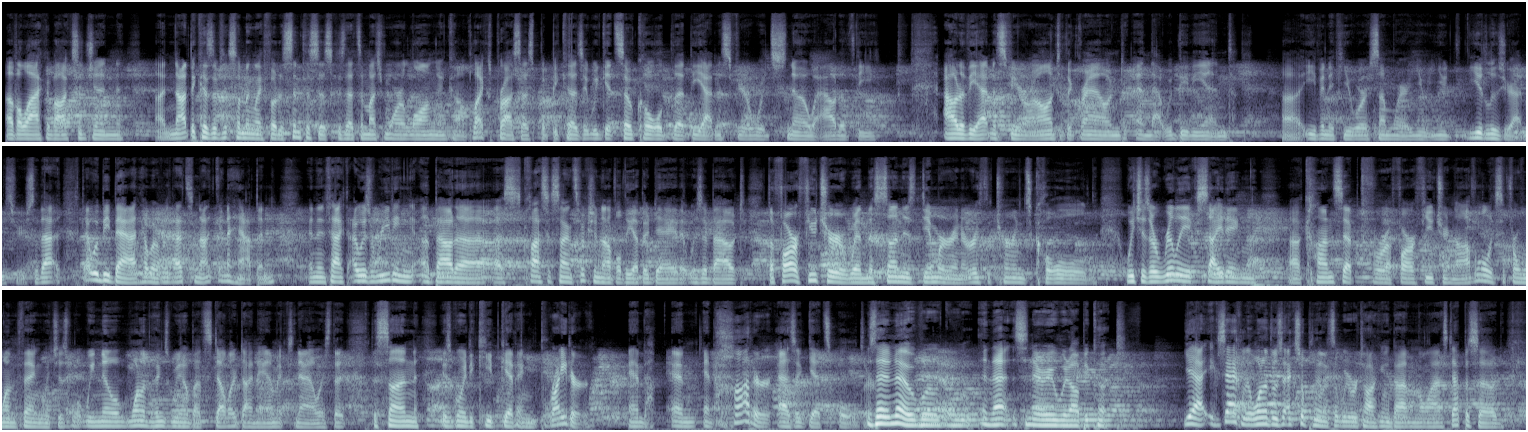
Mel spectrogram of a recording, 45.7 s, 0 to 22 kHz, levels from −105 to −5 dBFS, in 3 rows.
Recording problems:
echo of what is said; strong; throughout; 370 ms later, 9 dB below the speech

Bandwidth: 15.5 kHz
